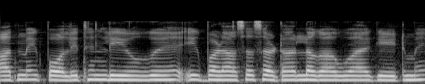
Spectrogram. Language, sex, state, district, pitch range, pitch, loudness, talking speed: Hindi, female, Chhattisgarh, Bilaspur, 200-215 Hz, 205 Hz, -13 LUFS, 225 wpm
